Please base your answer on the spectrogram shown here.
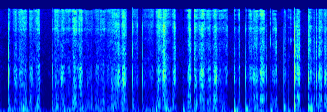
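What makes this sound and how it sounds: Quick pencil strokes scratch across the sheet of a white paper drawing pad held up in the air. A dense, dry scratching texture runs almost continuously, broken by brief pauses and a few sharper, louder strokes toward the end.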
